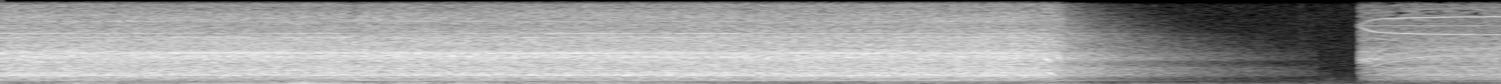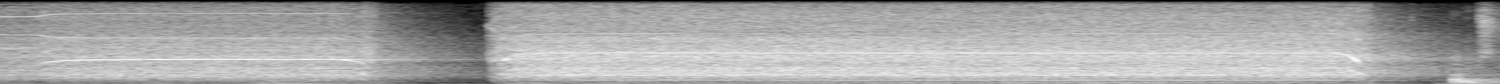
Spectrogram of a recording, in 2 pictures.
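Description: Cordless drill spinning a small router-style bit, routing out a shallow mortise in the edge of a door. It runs at a steady whine, winds down about a third of the way in, runs briefly at a lower speed, then runs at full speed again and winds down near the end.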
